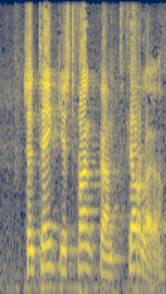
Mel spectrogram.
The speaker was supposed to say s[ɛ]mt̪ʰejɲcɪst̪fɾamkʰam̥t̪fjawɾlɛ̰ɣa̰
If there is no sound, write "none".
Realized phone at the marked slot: ɛ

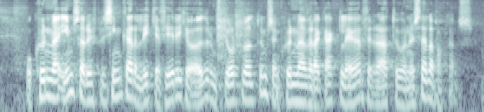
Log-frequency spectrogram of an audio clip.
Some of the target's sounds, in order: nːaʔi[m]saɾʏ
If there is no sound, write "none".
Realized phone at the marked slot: m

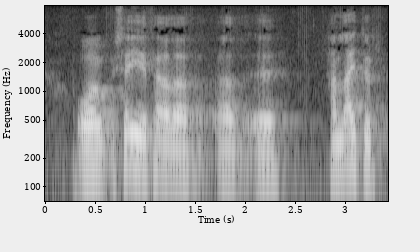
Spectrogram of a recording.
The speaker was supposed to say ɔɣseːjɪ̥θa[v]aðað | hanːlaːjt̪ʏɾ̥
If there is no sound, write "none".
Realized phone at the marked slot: ð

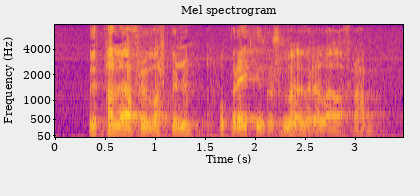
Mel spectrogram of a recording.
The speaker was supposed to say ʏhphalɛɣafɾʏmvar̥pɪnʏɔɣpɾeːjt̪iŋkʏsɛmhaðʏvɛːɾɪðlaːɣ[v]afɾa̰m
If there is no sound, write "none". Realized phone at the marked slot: ð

